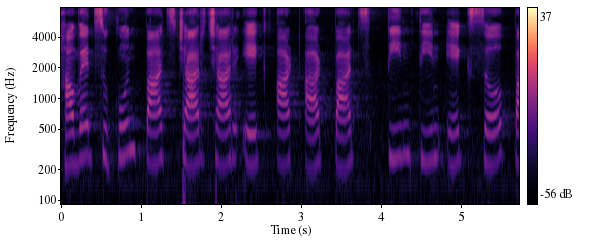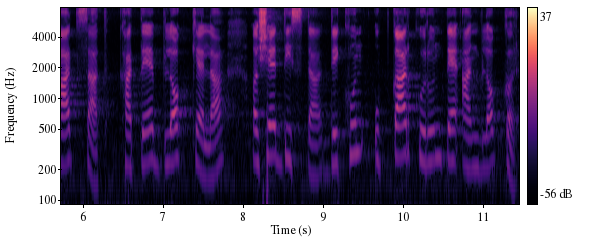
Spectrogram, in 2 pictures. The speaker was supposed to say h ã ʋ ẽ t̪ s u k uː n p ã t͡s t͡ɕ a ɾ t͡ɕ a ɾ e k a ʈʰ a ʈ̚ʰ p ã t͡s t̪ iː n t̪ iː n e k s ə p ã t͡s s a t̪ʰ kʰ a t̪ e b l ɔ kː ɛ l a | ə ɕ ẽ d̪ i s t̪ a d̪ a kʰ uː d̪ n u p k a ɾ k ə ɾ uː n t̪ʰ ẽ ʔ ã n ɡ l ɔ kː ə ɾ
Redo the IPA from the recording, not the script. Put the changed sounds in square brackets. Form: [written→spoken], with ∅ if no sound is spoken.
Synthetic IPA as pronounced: h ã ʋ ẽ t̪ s u k uː n p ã t͡s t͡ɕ a ɾ t͡ɕ a ɾ e k a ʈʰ a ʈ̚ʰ p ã t͡s t̪ iː n t̪ iː n e k s ə p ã t͡s s a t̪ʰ kʰ a t̪ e b l ɔ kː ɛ l a | ə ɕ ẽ d̪ i s t̪ a d̪ [a→e] kʰ uː [d̪→∅] n u p k a ɾ k ə ɾ uː n [t̪ʰ→t̪] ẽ ʔ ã n [ɡ→b] l ɔ kː ə ɾ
